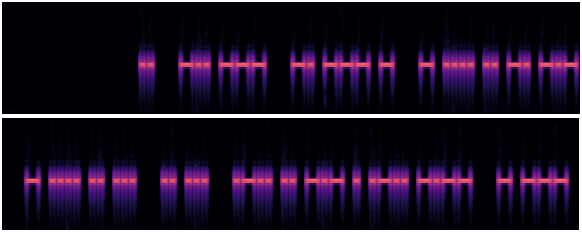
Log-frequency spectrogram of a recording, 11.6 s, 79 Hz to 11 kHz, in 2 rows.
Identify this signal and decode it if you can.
Morse code, heard as a keyed tone, about 30 wpm, 700 Hz. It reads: I DO NOT THINK THIS IS LIKELY TO
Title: Sentences from Top 1000 Words - Review Part 4 - 30wpm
